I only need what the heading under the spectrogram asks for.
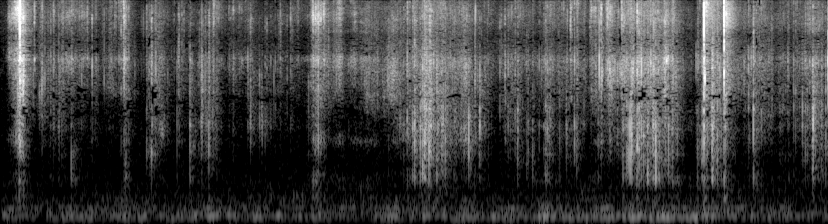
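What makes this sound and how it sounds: A craft knife blade scrapes thin curls off a palm-sized solid blue bar of soap held in green rubber-gloved hands, and the shavings fall onto crinkled paper below. The quiet, bright scraping and crinkling comes in soft bursts, with a few sharper clicks near the start and just past the five-second mark.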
